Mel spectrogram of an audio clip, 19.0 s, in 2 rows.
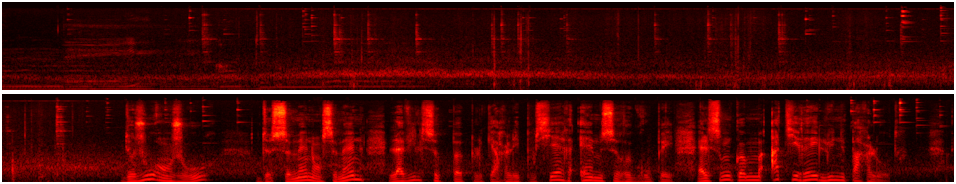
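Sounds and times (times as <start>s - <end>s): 
low droning hums: 0.0s - 10.6s
wind blowing continuously through streets: 0.6s - 19.0s
speech: 10.8s - 19.0s.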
